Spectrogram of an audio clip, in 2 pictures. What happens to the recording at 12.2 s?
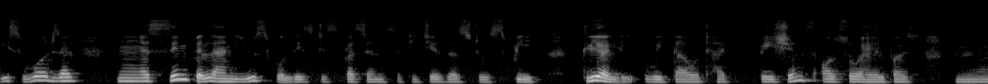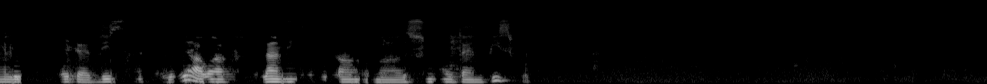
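A faint, brief scrap of a second voice, roughly 30 dB below the speech, slips through from 12.15 to 12.2 s. This is the other side's voice leaking through, likely because the echo canceller left loudspeaker echo in the microphone signal. Just before, from 11.0 to 12.1 s, the speech dips by around 25 dB. That is speech suppressed in double talk, likely where the canceller turned both talkers down when they spoke at once.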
